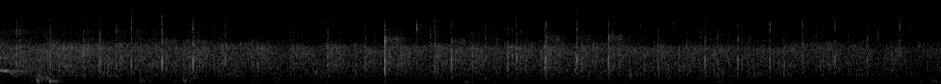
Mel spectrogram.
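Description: Sustained applause from an audience, a dense steady patter of many hands clapping at an even loudness for the whole stretch, with no voices standing out.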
